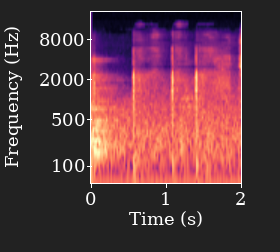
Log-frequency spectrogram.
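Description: Chalk on a chalkboard, writing a number: three faint, short taps and strokes, about half a second, one second and 1.4 seconds in.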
